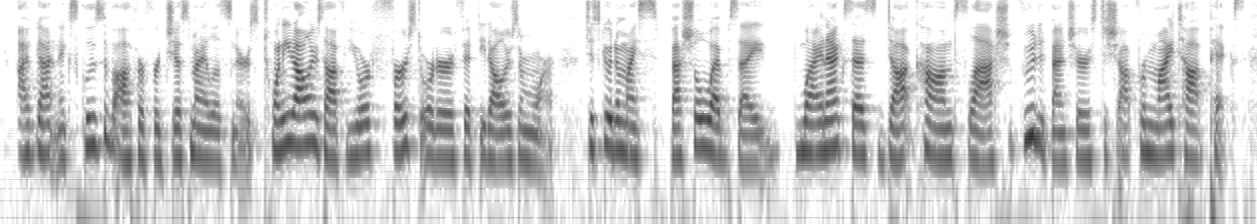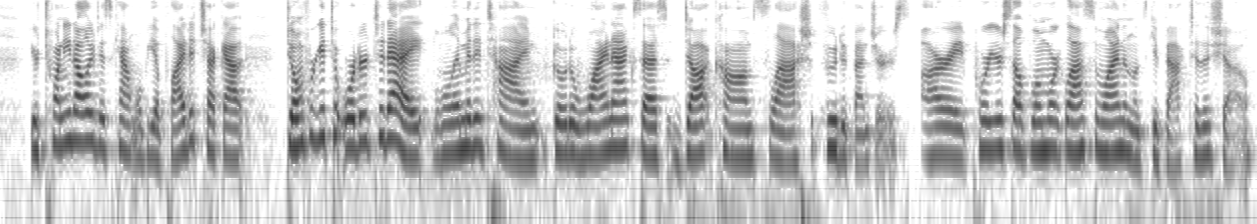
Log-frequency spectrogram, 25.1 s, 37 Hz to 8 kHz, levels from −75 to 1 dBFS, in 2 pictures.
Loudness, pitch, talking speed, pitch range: -27 LUFS, 195 Hz, 170 wpm, 180-220 Hz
